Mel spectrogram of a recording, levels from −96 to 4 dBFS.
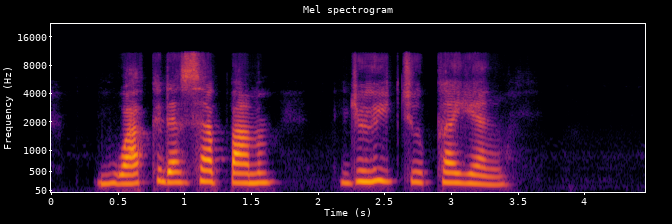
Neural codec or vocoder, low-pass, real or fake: codec, 16 kHz in and 24 kHz out, 0.8 kbps, FocalCodec, streaming, 65536 codes; 10.8 kHz; fake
